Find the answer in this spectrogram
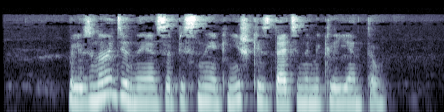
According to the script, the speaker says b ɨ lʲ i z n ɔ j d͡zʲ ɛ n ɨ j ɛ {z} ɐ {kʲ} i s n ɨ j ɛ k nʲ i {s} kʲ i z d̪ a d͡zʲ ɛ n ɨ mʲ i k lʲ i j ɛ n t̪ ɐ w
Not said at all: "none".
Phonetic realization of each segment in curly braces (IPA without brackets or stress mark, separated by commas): z, pʲ, ʂ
